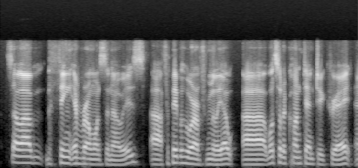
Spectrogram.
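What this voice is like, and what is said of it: Congested voice from a cold. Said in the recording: “I've got a bit of a cold coming on, so I'm going to sound fantastic today ... the snot block episode”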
